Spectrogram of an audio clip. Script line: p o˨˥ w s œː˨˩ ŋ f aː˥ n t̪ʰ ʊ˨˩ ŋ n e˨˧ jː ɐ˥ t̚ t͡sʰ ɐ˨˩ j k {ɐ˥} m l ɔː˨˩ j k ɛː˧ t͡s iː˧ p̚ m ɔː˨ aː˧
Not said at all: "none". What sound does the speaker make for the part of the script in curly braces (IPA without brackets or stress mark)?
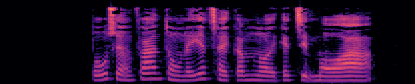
ɐ˧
